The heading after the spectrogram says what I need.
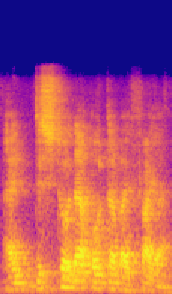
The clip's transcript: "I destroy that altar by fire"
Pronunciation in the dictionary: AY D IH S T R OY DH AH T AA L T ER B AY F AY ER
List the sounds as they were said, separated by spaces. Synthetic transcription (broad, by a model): AY D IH S T OY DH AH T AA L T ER B AY F AY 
